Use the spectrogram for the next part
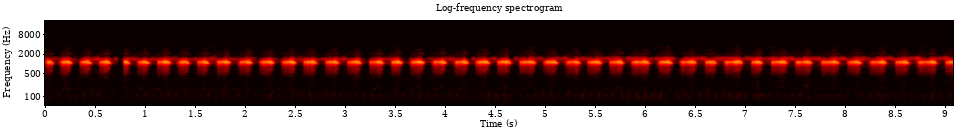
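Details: Nighttime toad call, made on rainy nights to attract a mate: a long, even series of short raspy pulses at one mid pitch, close together at around four per second, with no background sounds.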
